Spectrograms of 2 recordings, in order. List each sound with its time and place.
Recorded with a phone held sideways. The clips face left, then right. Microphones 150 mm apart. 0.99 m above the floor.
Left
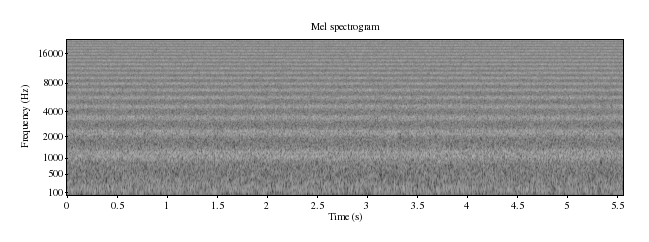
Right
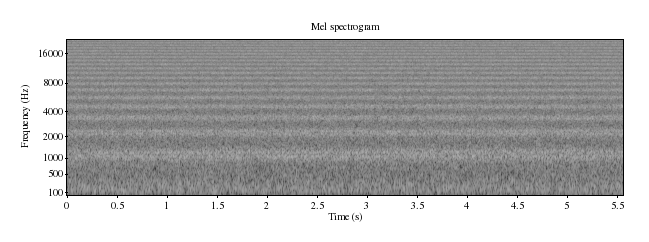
Only background noise.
